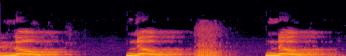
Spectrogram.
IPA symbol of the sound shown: nəu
